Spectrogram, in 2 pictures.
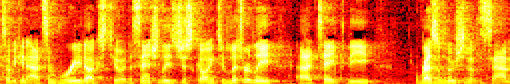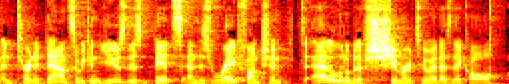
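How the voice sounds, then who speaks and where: A man's voice: on the high side, a bit bright. A man giving a casual tutorial as a music production instructor, informally thinking aloud as he demonstrates.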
